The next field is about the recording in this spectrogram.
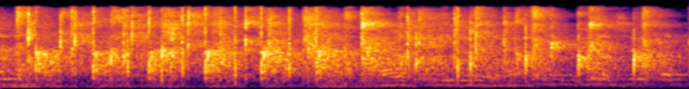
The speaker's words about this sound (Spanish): Un aplauso para mi compa.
